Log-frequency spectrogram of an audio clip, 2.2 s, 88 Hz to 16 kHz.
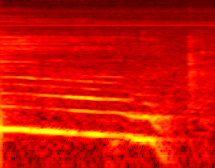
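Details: Otterhounds Ozzy, a 3-year-old male with a soft bay, and his half sister Phoebe, a 1-year-old female, singing together at the top of the stairs in November 2013; one long, rich harmonic howl holds steady, then slides downward before fading.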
